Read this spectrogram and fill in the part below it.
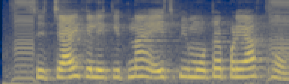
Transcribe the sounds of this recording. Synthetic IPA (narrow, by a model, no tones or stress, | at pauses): ʃɪtːt͡ʃaːikelijekɪt̪naeːt͡ʃpimoːʈəɾpəɽjaːɾt̪ʰɛː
